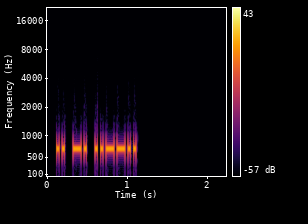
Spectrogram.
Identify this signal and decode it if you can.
Morse code, heard as a keyed tone, about 34 wpm, 700 Hz. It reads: IN?
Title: Sentences from Top 1000 Words - Review Part 5 - 35wpm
